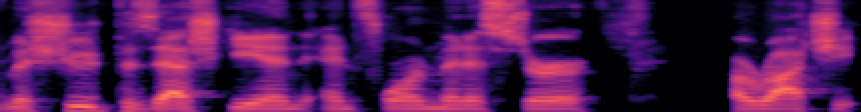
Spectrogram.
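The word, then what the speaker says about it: Araghchi: President Masoud Peseshkian and Foreign Minister Arachi Araki is how you say that, I guess.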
